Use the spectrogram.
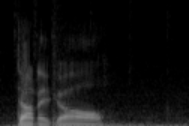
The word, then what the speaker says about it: Donegal: From Donegal that called it wet rain? Donegal. Is Get your emphasis on the right syllable.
